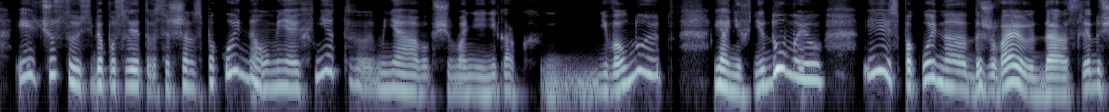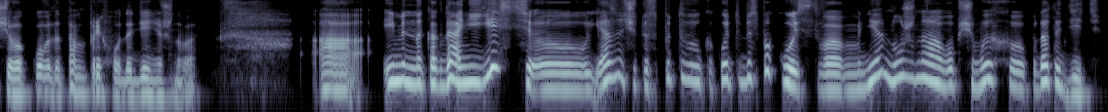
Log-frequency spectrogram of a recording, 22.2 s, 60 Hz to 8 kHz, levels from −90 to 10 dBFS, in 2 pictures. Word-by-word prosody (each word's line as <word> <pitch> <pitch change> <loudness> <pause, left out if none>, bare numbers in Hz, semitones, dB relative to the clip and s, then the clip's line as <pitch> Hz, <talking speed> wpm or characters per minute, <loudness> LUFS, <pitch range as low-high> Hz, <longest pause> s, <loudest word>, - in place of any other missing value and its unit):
и 290 +3 -2
чувствую 270 -6 0
себя 195 +2 0
после 190 0 0
этого 185 - -9
совершенно 170 +4 -4
спокойно. 265 - -1
У 170 - -3
меня 180 0 -2
их 175 - -12
нет, 340 +3 -1
э, 200 -2 -8
меня, 165 -2 -3
в - - -8
общем, 145 +1 -9
они 145 -1 -6
никак, 150 0 -7 0.2
э, - - -19
не 65 - -10
волнуют, 285 - +1 0.5
я 200 -1 +7
о - - +3
них 145 -4 -4
не 180 +3 +1
думаю 260 - +7 0.4
и 340 0 +4
спокойно 190 -4 +1
доживаю 165 +2 +3
до 140 +1 +2
следующего 160 -3 -2
какого-то 135 0 -4
там 135 -1 -6
прихода 130 -5 -4
денежного. 120 -2 -7 1.2
А 80 -1 -1 0.2
именно 220 -1 +3
когда 205 +6 +4
они 220 0 +4
есть, 405 0 +3
э, 160 -1 +1
я, 225 +9 +1
значит, 240 -9 -7
испытываю 235 +6 -6
какое-то 225 +5 -5
беспокойство. 185 - +1
Мне 170 - -1
нужно, 260 -5 0
в - - -5
общем, 190 +1 -4
их, 245 -1 -2
э, 175 -3 -2
куда-то 225 +2 +1
деть. 130 -4 -8
185 Hz, 145 wpm, -23 LUFS, 155-240 Hz, 1.2 s, я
